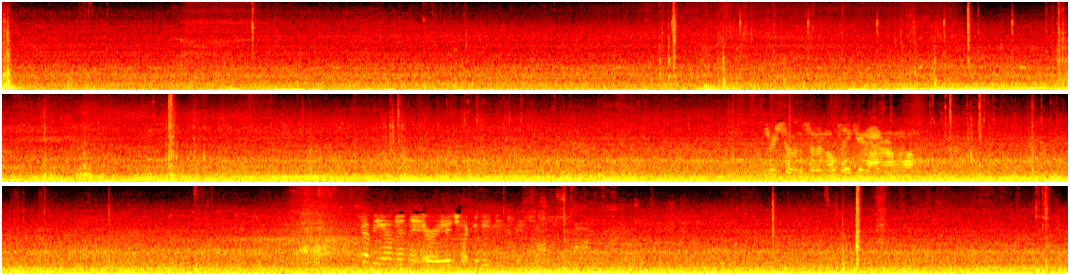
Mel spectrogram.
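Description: Car engine and road noise heard from inside a moving patrol car. It starts as a low idle and grows louder as the car pulls away and gets up to speed about nine seconds in.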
